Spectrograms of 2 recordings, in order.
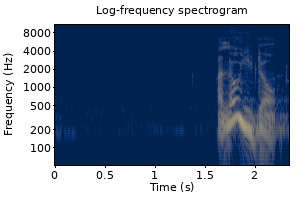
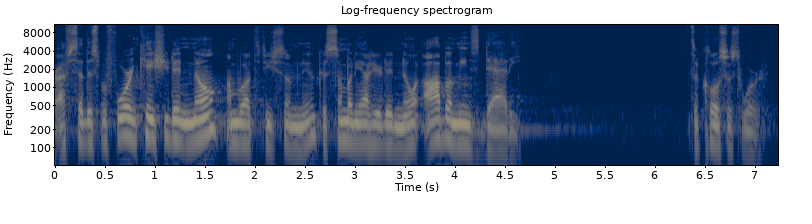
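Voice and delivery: ordinary delivery

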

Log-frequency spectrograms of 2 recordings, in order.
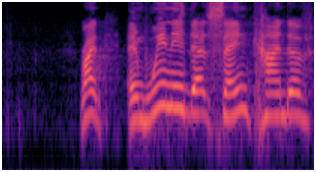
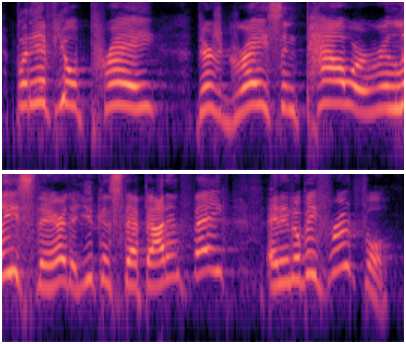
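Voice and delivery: loud, raised preaching voice; preaching at full force; 5 semitones higher, 3 dB louder than usual. Acted. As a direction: drive it home to the congregation, full force.

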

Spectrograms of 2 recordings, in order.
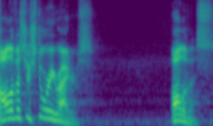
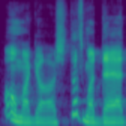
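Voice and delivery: low, quieter mortified aside; embarrassed seventh-grader; 8 semitones lower, 5 dB quieter than usual. Retold or imitated. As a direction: imitate a kid cringing at his dad. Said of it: "Everything's embarrassing when you're in seventh grade".

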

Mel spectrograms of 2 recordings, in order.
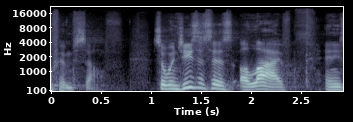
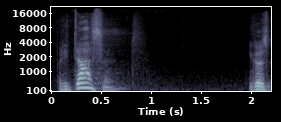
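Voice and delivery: ordinary talk, nothing marked

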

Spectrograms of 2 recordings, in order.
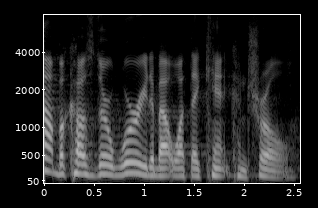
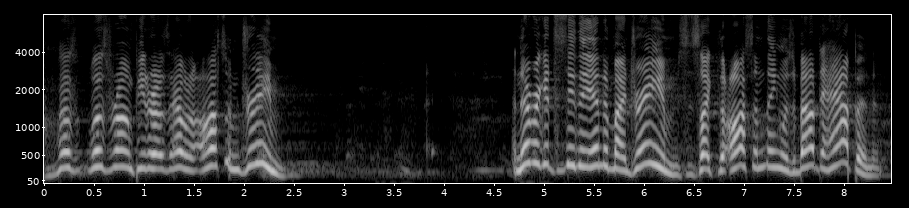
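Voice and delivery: lightly voiced sleepy, whiny Jesus, high and loud; a hint of a grumpy sleeper; groggy Jesus; 9 semitones higher, 5 dB louder than usual. Jesus woken from a dream, mildly whiny. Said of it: "And he's like".

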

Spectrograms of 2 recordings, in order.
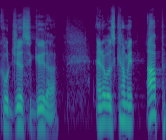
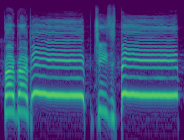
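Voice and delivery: high, loud beeping over the caller; loud, high bleep-riddled phone rant; censored caller; 13 dB louder, much slower than usual. Retold or imitated. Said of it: "It's like".

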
